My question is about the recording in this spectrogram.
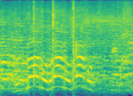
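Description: Football supporters chanting together in the stands, several voices rising and falling in a repeated tune, with a few sharp hits among it.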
